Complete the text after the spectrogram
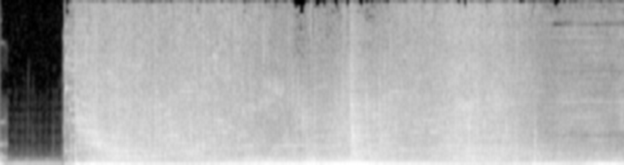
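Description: A deep whooshing rumble swells up suddenly and slowly settles.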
